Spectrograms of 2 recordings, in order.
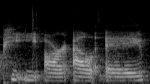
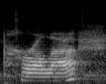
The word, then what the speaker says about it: Perla: Vintage name Perla spelled p-e-r-l-a Perla this is a great one if you want that Pearl nickname um but making it a two-syllable name Perla very beautiful it's a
